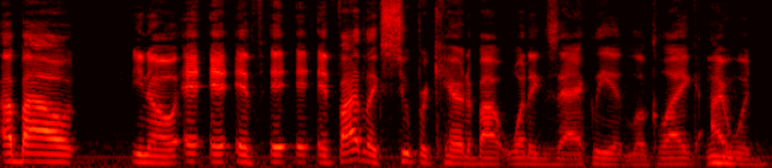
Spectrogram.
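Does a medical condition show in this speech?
Yes: stutter; linked to brain wanting words to come out; stutter makes freestyle rapping hard, needs lyrics written down; here repeated sounds.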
